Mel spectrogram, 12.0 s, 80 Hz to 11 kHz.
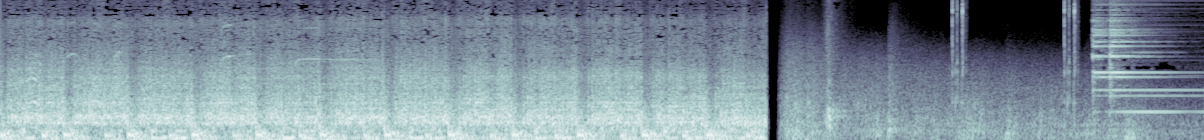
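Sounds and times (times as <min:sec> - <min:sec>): quick double clicks: 0:09.5 - 0:09.7, 0:10.6 - 0:10.8
bell chime: 0:10.9 - 0:12.0.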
